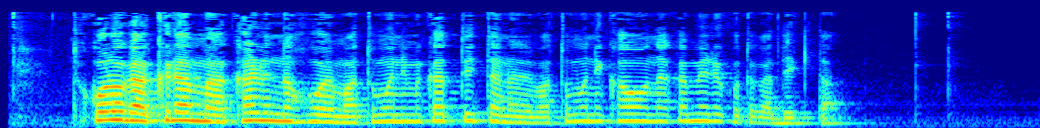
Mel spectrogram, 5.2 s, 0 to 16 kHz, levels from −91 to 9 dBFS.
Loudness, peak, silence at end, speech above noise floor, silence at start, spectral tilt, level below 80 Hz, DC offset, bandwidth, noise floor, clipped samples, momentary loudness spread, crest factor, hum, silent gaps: -19 LUFS; 0 dBFS; 1 s; 36 dB; 0.4 s; -6 dB/octave; -62 dBFS; under 0.1%; 11.5 kHz; -55 dBFS; under 0.1%; 17 LU; 20 dB; none; none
